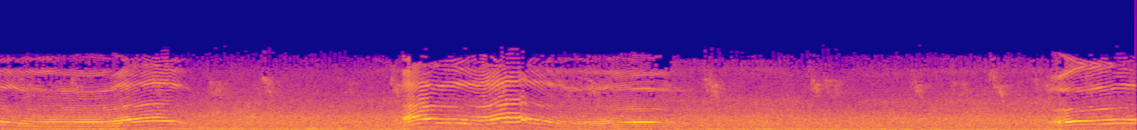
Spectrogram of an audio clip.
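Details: A pair of angry house cats communicate with long, undulating yowls that rise and dip in pitch, bursts near one, four and five seconds, quieter moaning between, and a final sharp rising wail near ten and a half seconds.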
